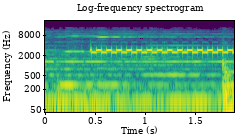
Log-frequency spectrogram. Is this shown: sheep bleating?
no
